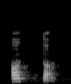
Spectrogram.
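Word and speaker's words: おっと: Entonces, esta es la vocal O, esta es la sílaba TO, este es pequeño tsu indicándome que la primera consonante de la sílaba siguiente se lee doble, por ende, yo esto lo pronuncio otto.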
